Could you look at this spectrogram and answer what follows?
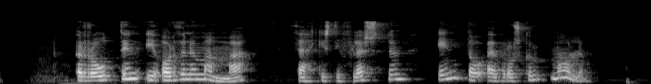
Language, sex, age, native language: Icelandic, female, 40-49, Icelandic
